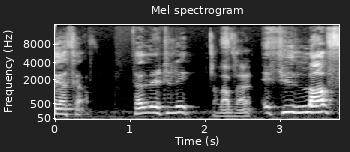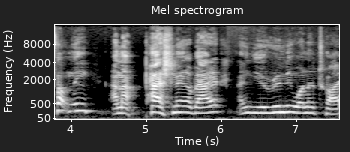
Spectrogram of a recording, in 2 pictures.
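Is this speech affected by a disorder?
Yes: cerebral palsy.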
